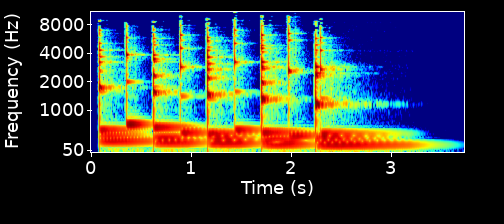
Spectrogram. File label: Xylophone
